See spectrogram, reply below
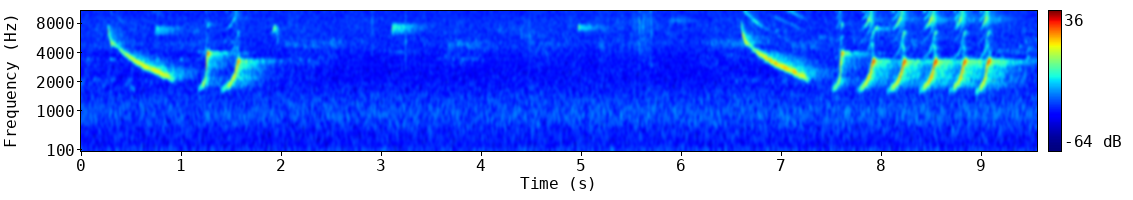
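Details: Northern Cardinals counter-singing between neighbours in Angrignon Park: a clear whistled note slides steeply downward, then two upward-slurred units follow. After a pause, another long down-slide leads into about six quick, rising, ringing units.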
